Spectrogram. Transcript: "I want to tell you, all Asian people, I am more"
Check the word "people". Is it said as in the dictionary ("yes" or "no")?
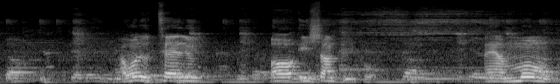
no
